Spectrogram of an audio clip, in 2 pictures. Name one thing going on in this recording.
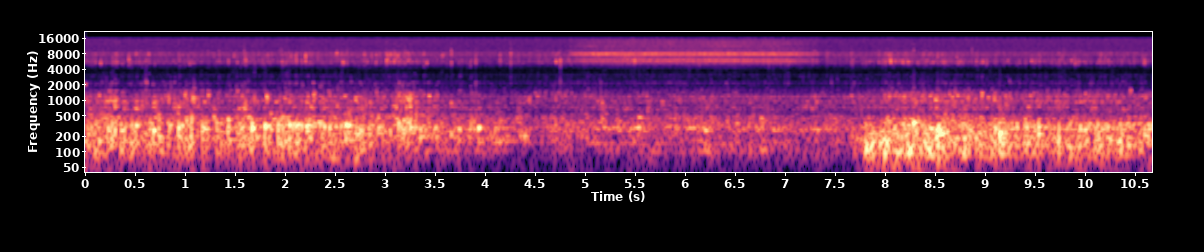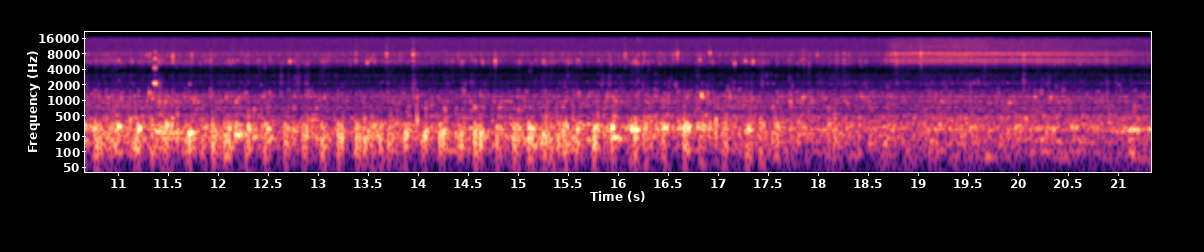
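Scuba divers' breathing bubbles gurgle and rumble underwater.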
